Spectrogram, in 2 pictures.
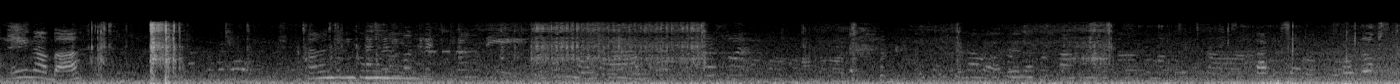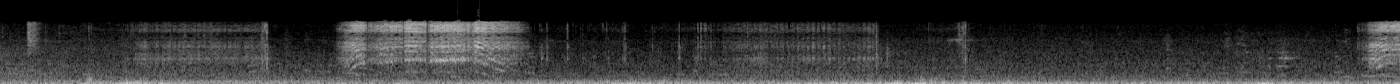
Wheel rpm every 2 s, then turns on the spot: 0, 0, 10, 10, 0, 10, 0, 0, 50, 50, 10, 10, 0, 20.
6-8 20-24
